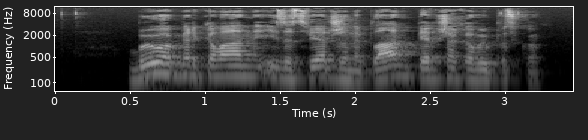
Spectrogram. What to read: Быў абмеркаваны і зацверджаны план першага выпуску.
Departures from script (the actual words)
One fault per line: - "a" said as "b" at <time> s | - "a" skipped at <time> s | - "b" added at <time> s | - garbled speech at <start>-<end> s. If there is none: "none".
none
